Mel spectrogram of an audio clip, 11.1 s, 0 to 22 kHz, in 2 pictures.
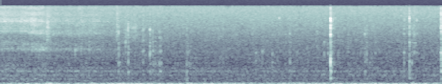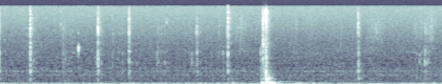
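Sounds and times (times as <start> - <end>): loud thump: 8.8 - 9.1.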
